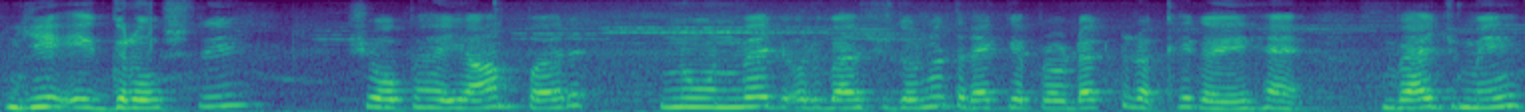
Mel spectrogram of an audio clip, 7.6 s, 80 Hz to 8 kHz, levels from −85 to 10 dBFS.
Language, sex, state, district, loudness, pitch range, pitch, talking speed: Hindi, female, Haryana, Jhajjar, -17 LUFS, 210-235 Hz, 220 Hz, 150 wpm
